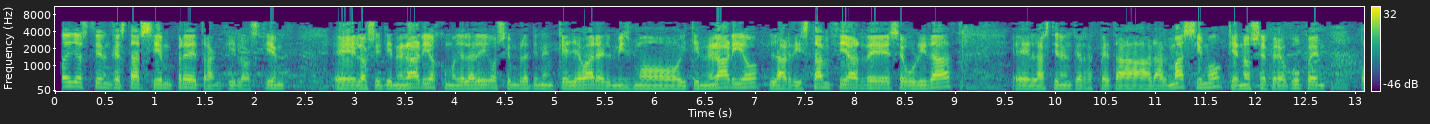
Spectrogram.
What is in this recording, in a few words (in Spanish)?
noticias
